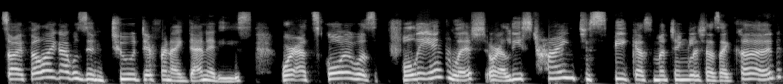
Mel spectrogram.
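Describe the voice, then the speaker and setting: Recorded dry and close with no echo, a woman with a Spanish accent speaks at a moderate pace and fairly high pitch, her pitch swinging very widely while her loudness stays very even. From US, daughter of Salvadoran immigrants. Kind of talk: interview conversation.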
